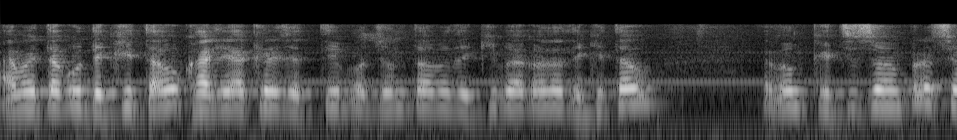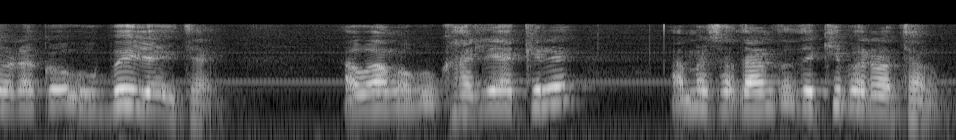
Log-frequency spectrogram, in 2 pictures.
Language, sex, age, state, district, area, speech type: Odia, male, 60+, Odisha, Koraput, urban, spontaneous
